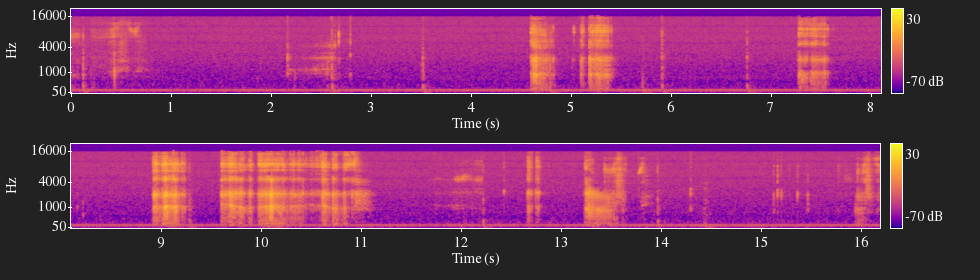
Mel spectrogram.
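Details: A Pekingese on a couch gives short, scattered nasal cries, wanting to be helped down, over a steady low hum.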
